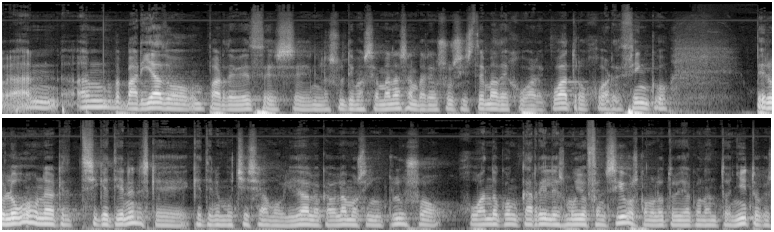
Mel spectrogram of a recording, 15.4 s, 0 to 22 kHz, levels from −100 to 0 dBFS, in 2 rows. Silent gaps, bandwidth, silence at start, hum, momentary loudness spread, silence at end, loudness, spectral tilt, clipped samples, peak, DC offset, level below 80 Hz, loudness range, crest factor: none; 18 kHz; 0 s; none; 10 LU; 0 s; -21 LUFS; -6 dB/octave; under 0.1%; -2 dBFS; under 0.1%; -30 dBFS; 4 LU; 18 dB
